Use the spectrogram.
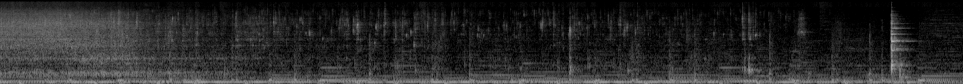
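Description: Water poured into a pot of pea soup on the stove, a steady rushing pour mixed with sizzling and light pot clatter, close and continuous, with a sharp clink near the end.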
